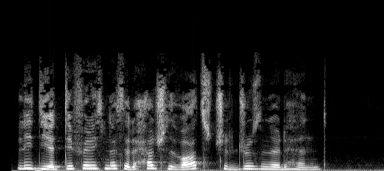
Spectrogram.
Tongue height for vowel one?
high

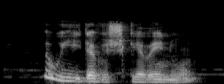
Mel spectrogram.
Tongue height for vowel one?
low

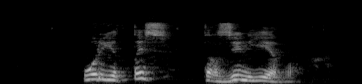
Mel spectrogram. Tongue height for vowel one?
high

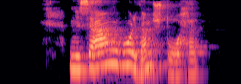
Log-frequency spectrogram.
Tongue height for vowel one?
mid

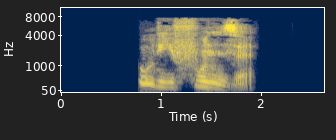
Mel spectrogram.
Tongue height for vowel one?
high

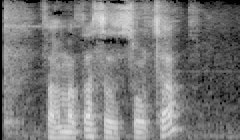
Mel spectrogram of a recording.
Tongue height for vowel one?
mid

